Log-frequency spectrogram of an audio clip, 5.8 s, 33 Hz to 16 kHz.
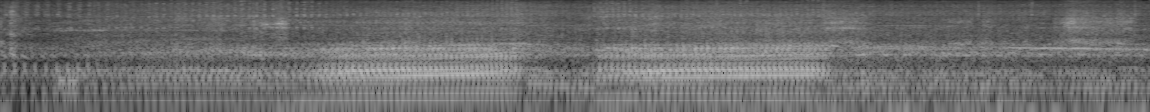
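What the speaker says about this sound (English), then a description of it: "stock exhaust, I don't think it sounds too bad" A 2015 Skyteam Skymax 125 monkey bike on its stock exhaust is ridden hard and close, its small single-cylinder engine revving up twice in rising pulls with a dip between, then settling back down.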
